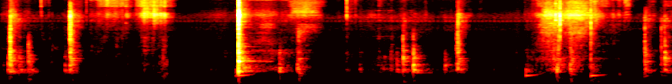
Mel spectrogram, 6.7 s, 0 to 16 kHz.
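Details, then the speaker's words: Nearly 100-year-old Standard Monarch tractor engine, freed from seizure, hand-cranked slowly through full rotation: sharp irregular metallic clicks from the magneto impulse coupling, which is normal. "I am very happy now it turns all the way over and you guys hear that clicking that's the impulse in our mag"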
